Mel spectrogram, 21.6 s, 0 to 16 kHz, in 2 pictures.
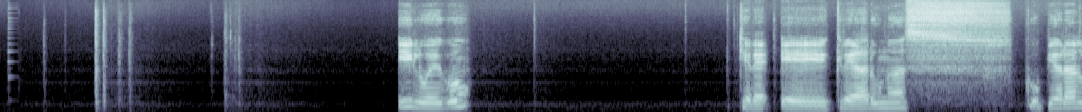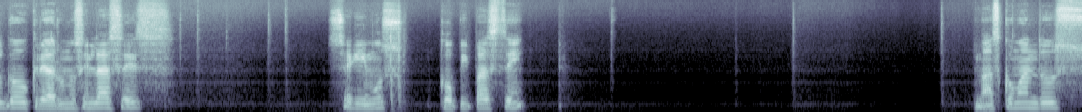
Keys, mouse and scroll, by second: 0.8 Return, 3.1-3.6 scroll down 1, 3.6-5.2 scroll down 1, 5.2-6.8 drag, 10.5 click, 13.4 click, 14.6 Return, 16.7-17.5 scroll down 1, 17.5-18.6 scroll down 1, 18.6-20.2 drag, 20.7 right click, 21.4 click.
